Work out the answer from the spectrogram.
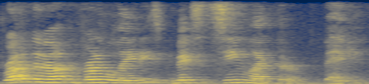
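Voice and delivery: ordinary talk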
